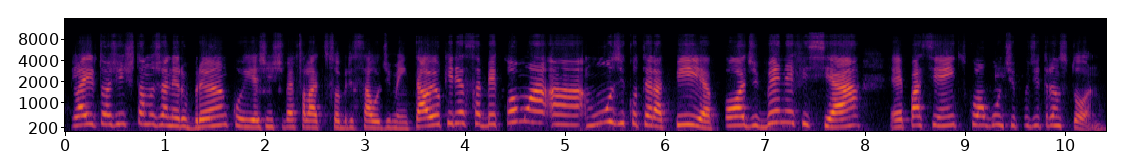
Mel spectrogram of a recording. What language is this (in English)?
Portuguese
